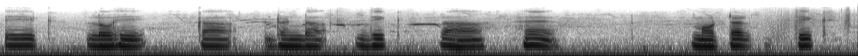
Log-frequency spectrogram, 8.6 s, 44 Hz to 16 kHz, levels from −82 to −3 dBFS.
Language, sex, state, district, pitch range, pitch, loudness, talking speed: Hindi, male, Rajasthan, Jaipur, 90-130 Hz, 125 Hz, -18 LUFS, 70 wpm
